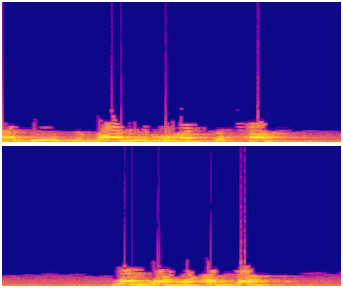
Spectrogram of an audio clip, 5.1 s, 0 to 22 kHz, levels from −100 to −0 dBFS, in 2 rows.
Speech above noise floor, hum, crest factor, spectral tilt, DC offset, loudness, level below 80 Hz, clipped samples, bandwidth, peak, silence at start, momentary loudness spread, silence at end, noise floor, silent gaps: 24 dB; none; 10 dB; -9 dB/octave; under 0.1%; -9 LUFS; -36 dBFS; 0.1%; 4.3 kHz; 0 dBFS; 0 s; 18 LU; 0.05 s; -31 dBFS; none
